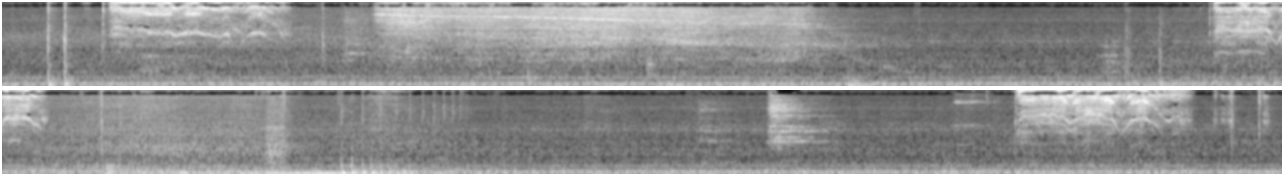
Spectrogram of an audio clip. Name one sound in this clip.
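An electric screwdriver whirs in short bursts.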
